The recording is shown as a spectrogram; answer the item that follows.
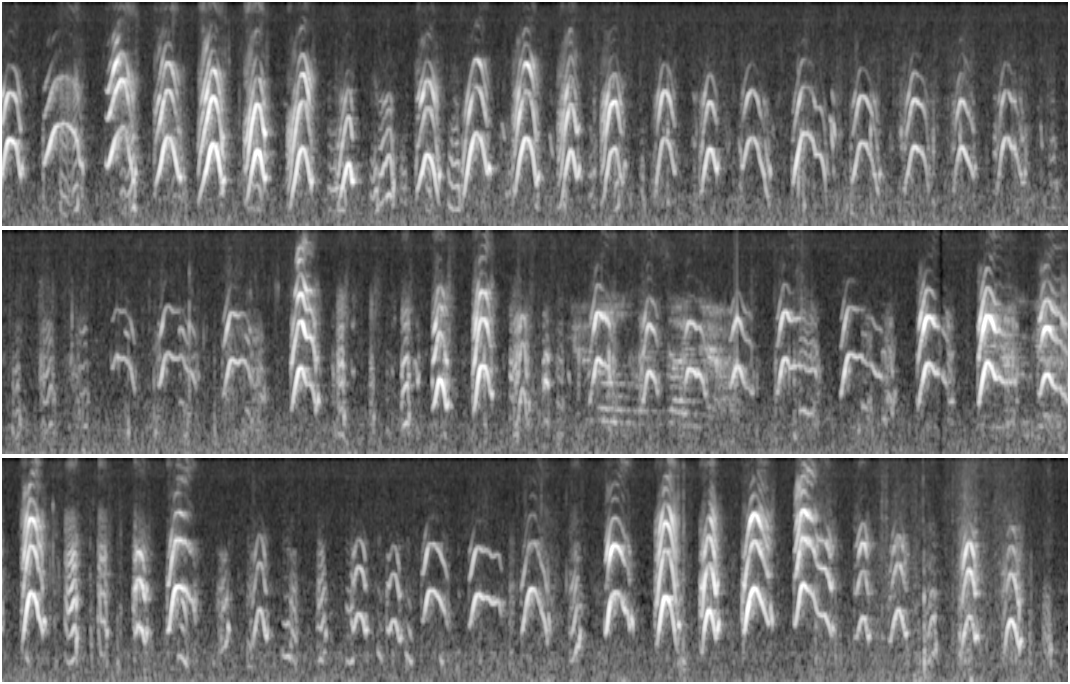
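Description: Newborn Cavalier King Charles spaniel puppies crying: a steady run of short, high squeals, two to three a second, with a brief warbling stretch a little past halfway.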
